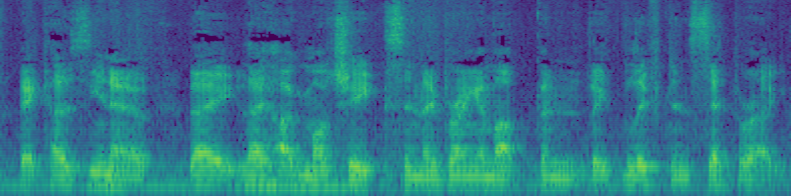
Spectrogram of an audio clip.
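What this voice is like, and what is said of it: Bad put-on Australian accent. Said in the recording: “I'm doing a bad Aussie accent.”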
